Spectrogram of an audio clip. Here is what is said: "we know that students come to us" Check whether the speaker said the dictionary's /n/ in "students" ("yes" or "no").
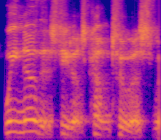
no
